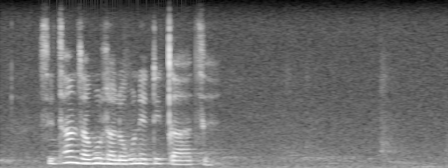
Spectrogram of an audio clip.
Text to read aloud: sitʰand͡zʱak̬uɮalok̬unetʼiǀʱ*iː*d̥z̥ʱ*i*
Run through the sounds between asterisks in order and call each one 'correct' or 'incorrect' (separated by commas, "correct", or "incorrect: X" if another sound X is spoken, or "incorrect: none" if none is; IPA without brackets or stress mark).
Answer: incorrect: aː, incorrect: ɛ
